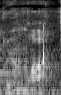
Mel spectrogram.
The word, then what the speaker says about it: grimoire: Uh, grimoire. Grimoire. Like think noir. – Yeah. So it would be grimoire. Excuse me. Grimoire. Okay. – I always call it grimoire.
